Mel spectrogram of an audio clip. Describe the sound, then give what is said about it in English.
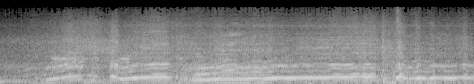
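A high-revving six-cylinder BMW motorcycle engine in a low, open-sided car with no doors accelerates hard down the road, its whine climbing in pitch and breaking at several quick gear shifts, loud throughout with no voices. “And you'll need it as the open-sided car hurtles down the road.”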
